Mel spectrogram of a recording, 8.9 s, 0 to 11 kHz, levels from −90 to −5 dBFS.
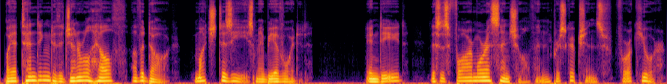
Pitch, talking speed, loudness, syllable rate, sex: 120 Hz, 170 wpm, -18 LUFS, 5.1 syllables/s, male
